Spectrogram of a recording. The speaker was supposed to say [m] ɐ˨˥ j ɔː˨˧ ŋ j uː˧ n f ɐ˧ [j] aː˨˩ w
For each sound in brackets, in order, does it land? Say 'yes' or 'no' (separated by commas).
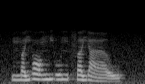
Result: yes, yes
